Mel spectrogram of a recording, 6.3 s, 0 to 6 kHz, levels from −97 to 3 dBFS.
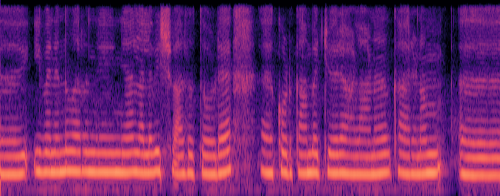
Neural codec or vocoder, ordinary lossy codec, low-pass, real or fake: none; Opus, 64 kbps; 5.4 kHz; real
